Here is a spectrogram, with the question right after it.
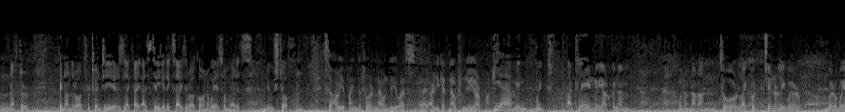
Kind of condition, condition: setting, busy venue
